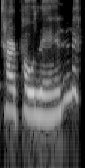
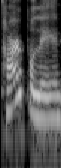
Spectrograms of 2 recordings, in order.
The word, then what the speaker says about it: tarpaulin: mo ng ato nga tarpaulin. So tarpaulin is correct. But for you who might not have an idea, you say, ano-ano na sa iyo sa tarpaulin. Tarpaulin and tarpaulin are both correct.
